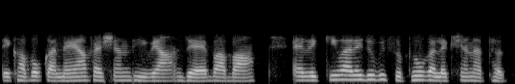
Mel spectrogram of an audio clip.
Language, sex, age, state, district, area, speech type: Sindhi, female, 18-30, Gujarat, Surat, urban, conversation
